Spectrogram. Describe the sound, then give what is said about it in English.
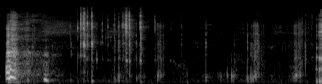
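Loud crunching of sweet potato chips being eaten, a burst of sharp, brittle cracks at the first bite followed by irregular chewing crunches over a few seconds, with no talking. “Oh my God, this is extremely crunchy. Can you hear it?”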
